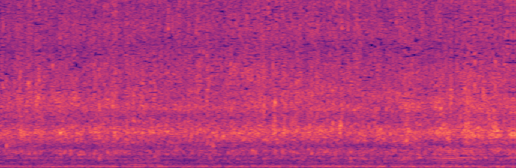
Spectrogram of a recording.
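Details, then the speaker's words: Twin tub washing machine during repair service: strong, even whirlpool-like churning over a steady low hum, no knocks or scraping; normal wash agitation, described as stronger than automatic machines. Belt should run level so it wears evenly. "Lakas na ikot eh oh. Parang ipo-ipo. Ito lang yung kaibahan nito sa mga automatic."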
